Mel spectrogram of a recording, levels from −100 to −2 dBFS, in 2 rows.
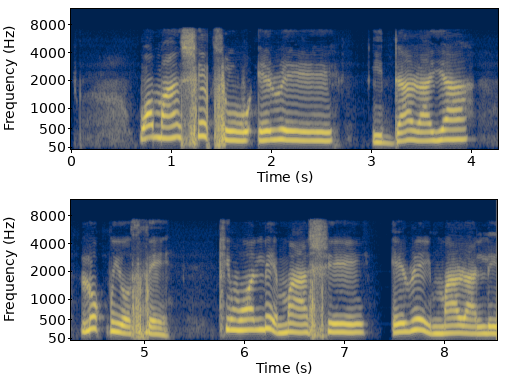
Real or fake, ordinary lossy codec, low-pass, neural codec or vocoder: fake; none; 7.2 kHz; codec, 16 kHz, 16 kbps, FunCodec, trained on Chinese and English, 50 frames a second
